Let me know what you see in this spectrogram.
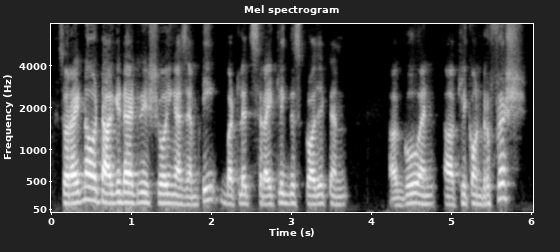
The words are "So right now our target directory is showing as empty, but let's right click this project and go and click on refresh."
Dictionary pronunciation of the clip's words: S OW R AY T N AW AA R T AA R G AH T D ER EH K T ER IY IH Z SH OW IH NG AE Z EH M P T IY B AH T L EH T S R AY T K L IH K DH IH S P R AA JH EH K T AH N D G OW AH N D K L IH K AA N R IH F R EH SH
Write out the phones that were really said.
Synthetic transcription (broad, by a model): S OW R AY T N AW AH T AA R G AH T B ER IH T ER IY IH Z SH OW IH NG AE Z EH M P T IY B AH T L EH T S R AY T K L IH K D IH S P R AA JH EH K T AH N D G OW AH N D K L IH K AA N R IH F R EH SH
